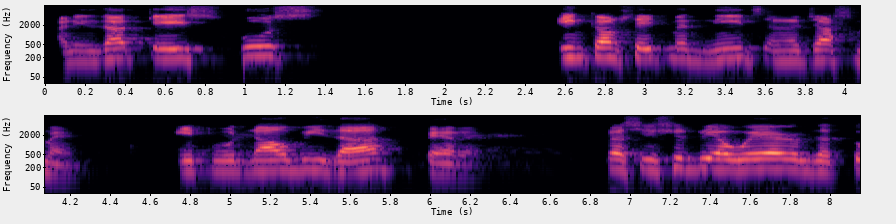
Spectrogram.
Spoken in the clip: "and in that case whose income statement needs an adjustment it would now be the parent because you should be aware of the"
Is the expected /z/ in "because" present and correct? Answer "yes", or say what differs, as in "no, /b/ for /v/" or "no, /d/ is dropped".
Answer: no, /s/ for /z/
